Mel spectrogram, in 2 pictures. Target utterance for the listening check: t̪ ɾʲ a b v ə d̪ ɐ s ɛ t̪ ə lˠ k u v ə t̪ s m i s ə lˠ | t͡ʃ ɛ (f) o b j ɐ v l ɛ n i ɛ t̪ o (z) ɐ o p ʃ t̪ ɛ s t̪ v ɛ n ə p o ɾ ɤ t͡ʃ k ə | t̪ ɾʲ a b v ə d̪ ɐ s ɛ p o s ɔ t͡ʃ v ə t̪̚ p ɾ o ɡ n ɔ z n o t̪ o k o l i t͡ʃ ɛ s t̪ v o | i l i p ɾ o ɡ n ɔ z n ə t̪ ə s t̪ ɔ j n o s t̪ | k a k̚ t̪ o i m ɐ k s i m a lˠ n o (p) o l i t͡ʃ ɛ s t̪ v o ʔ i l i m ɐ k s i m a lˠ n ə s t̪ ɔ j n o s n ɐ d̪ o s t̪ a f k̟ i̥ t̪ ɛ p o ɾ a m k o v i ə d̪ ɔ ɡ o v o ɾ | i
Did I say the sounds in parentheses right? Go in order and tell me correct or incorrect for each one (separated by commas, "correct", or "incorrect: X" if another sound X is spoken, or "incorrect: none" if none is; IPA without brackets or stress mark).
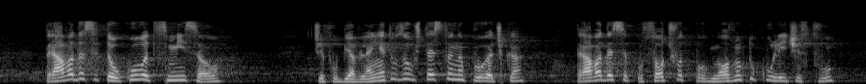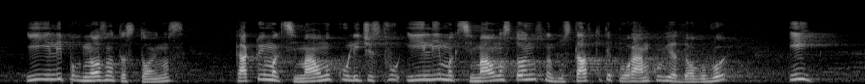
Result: correct, correct, incorrect: k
